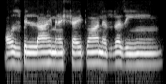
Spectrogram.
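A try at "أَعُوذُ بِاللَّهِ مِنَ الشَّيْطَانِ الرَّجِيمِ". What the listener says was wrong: నిర్రజీం, జీం రావాలి. నిర్రజీం, జీం.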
